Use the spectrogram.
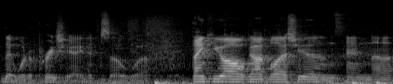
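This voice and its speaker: A man's voice: lowish voice, fairly even intonation, normal speed, vocal fry, sharp tone. A man giving enthusiastic remarks as an agency official at a public meeting. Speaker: agency commissioner. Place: indoor public meeting room. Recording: echoey meeting room, faint background noise.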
